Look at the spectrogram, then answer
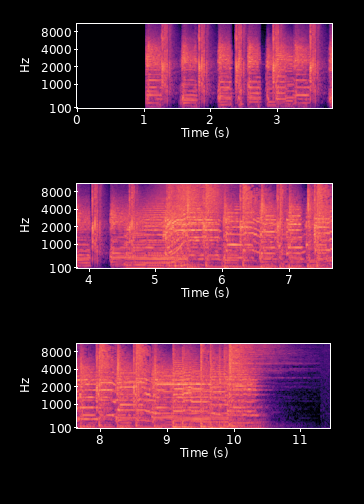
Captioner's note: claps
